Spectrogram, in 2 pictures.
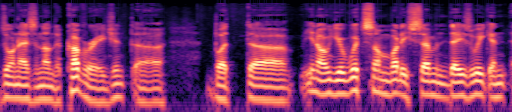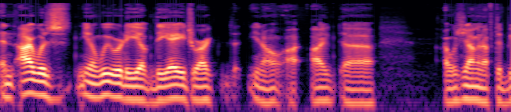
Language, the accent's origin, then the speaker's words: English; Paterson, New Jersey, United States; I was an Italian, and I grew up in Paterson, New Jersey, and I grew up in a Italian neighborhood.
